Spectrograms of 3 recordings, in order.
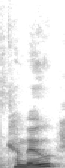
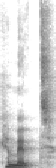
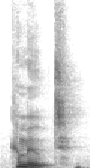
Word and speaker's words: Kamut: that I usually refer to this grain as cimu and that's because years ago I could have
